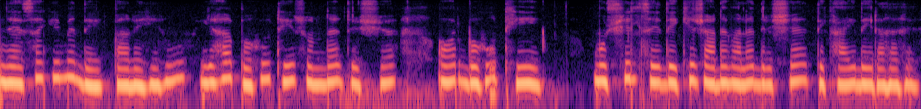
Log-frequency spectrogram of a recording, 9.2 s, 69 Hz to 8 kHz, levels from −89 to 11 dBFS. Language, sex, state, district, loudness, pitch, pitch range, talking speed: Hindi, female, Chhattisgarh, Korba, -12 LUFS, 220 Hz, 205-235 Hz, 165 wpm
